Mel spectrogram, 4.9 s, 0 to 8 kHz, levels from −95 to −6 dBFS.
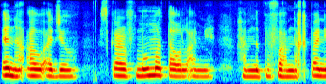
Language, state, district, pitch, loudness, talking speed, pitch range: Sumi, Nagaland, Kohima, 195 Hz, -17 LUFS, 160 wpm, 185-205 Hz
